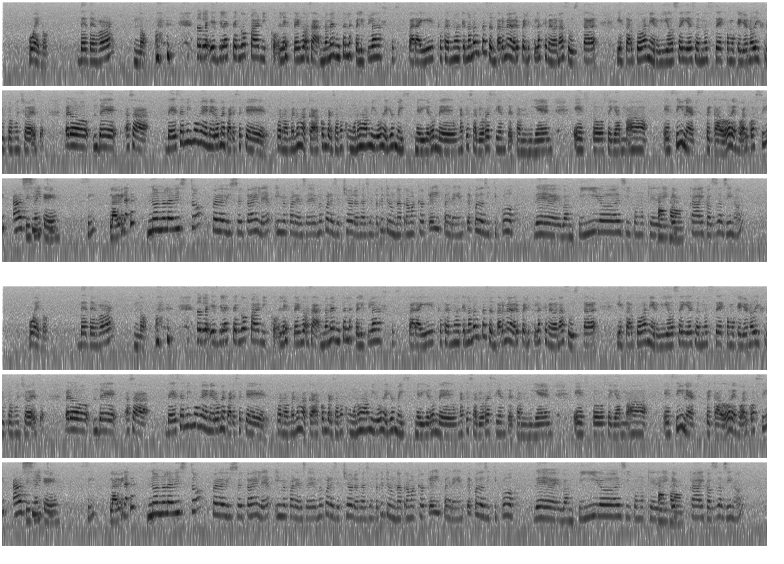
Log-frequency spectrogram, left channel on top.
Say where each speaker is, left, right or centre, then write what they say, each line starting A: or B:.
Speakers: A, on the left; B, in the centre.
A: Bueno, de terror, no. <laughs>
B: No
A: Le-
B: te-
A: yo les tengo pánico, les tengo, o sea, no me gustan las películas pues, para ir, co- como que no me gusta sentarme a ver películas que me van a asustar y estar toda nerviosa y eso, no sé, como que yo no disfruto mucho eso. Pero de, o sea, de ese mismo género me parece que, por lo menos acá conversando con unos amigos, ellos me, his- me dijeron de una que salió reciente también, esto se llama... eh, sinners, pecadores o algo así.
B: Ah, sí,
A: Dicen que
B: sí.
A: sí. ¿La viste?
B: La- No, no la he visto, pero he visto el tráiler y me parece, me parece chévere. O sea, siento que tiene una trama creo que diferente, pues así tipo de vampiros y como que de
A: Ajá.
B: época y cosas así, ¿no?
